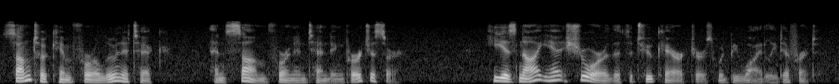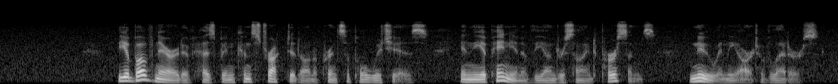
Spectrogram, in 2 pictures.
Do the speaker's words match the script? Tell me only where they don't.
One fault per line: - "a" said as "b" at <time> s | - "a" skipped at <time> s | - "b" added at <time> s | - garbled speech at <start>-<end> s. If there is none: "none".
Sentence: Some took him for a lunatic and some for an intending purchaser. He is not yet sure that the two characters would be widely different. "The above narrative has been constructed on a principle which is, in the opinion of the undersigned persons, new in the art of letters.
none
